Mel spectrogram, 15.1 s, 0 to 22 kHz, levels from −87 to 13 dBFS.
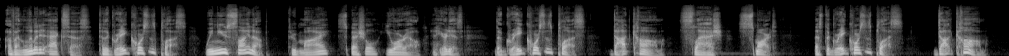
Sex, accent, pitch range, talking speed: male, American, 110-150 Hz, 100 wpm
